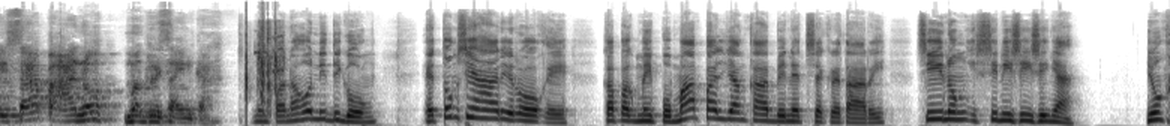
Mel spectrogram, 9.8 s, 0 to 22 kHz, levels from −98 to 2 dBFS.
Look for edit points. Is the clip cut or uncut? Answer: cut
